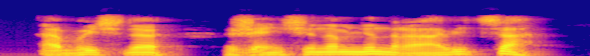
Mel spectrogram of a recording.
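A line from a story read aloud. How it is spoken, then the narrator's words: Hoarse. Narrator (Russian): хрипло проговорил Симон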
